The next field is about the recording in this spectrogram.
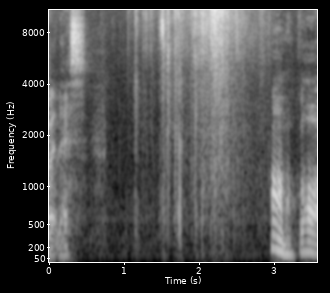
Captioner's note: baguette crunching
